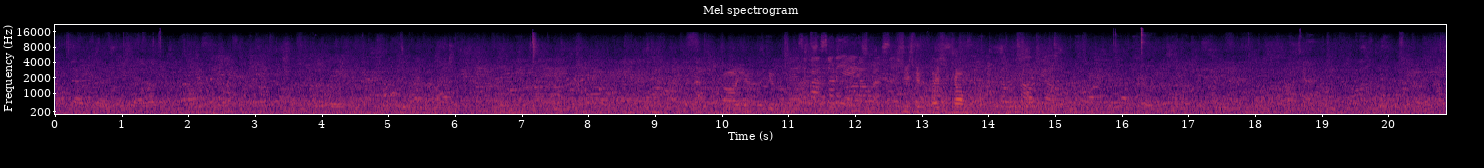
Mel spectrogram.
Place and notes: Greenwich Market, London, UK - A stroll through the market...
A walk through the indoor market in Greenwich. A comforting collage of ambient crowd burbling, snippets of conversation, and various music sources. Finally, we emerge back onto the street to find a trio of street musicians limbering up after a cigarette break. As you'll hear, my partner, Ulrika, didn't find the hand made soap she was looking for. Apparently, the stall-holder doesn't work Sundays.
1 August 2021, 13:00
